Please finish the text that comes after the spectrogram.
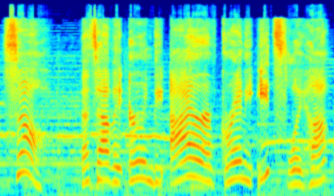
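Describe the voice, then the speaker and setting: A woman voicing a tiny, cheeky, childlike companion creature in a video game with a squeaky voice. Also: lively intonation, normal speed. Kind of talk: video game character acting. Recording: music under the dialogue.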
